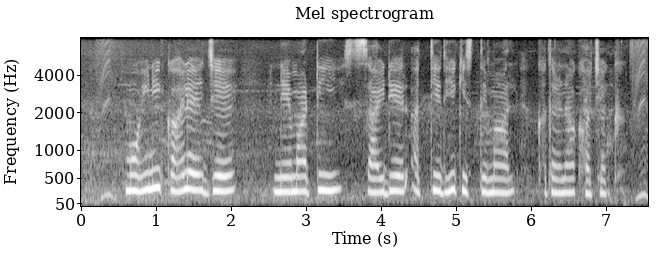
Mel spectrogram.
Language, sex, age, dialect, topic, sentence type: Magahi, female, 18-24, Northeastern/Surjapuri, agriculture, statement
